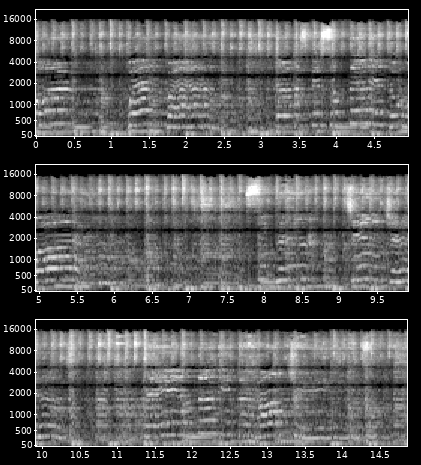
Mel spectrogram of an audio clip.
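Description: Live acoustic pop cover: a male and a female voice singing over two strummed acoustic guitars, with a cajón keeping the beat.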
